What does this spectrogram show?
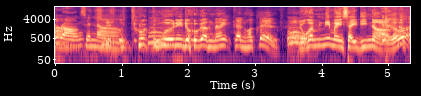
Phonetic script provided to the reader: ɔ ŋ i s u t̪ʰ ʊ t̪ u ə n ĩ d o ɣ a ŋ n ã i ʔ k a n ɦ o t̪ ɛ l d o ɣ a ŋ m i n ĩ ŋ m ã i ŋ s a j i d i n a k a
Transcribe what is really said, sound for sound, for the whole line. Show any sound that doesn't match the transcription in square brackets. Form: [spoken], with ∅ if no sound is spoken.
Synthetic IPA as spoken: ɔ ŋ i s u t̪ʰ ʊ t̪ u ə n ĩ d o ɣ a ŋ n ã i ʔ k a n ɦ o t̪ ɛ l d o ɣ a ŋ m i n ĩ [∅] m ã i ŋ s a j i d i n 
